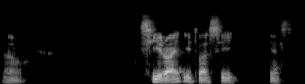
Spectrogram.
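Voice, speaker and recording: A man taking part in an online workshop, hesitant and searching for words, filling gaps with many pauses. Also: fairly low pitch, a bit bright, breathy edge, no room sound, poor audio. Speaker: workshop participant. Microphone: video call.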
